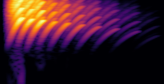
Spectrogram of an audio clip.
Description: DESCEND WHIRL, Descend, High, Harsh, Digital, Static; Descending; Multimedia; Production Element, Imaging Element, Accent, Transition; Blastwave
